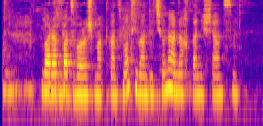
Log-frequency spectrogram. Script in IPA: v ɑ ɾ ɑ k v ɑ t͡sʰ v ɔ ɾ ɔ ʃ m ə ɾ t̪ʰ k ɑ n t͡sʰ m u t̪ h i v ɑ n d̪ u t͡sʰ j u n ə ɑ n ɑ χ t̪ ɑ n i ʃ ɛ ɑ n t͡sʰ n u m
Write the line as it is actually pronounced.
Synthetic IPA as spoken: v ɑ ɾ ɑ k v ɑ t͡s v ɔ ɾ ɔ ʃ m ɑ ɾ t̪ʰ k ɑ n t͡sʰ m ɔ t̪ h i v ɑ n d̪ u t͡sʰ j u n ə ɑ n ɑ χ t̪ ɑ n i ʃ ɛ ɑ n t͡sʰ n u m

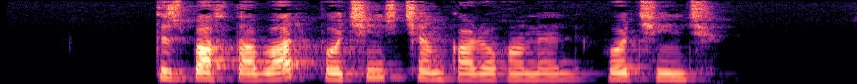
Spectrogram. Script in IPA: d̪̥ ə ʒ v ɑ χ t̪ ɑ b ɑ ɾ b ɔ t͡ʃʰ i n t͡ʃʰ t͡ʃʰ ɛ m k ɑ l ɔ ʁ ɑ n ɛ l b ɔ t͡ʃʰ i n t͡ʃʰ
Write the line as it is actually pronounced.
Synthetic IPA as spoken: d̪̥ ə ʒ b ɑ χ t̪ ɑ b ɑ ɾ v ɔ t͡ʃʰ i n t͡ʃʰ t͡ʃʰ ɛ m k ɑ ɾ ɔ ʁ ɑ n ɛ l v ɔ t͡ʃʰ i n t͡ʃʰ

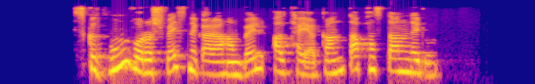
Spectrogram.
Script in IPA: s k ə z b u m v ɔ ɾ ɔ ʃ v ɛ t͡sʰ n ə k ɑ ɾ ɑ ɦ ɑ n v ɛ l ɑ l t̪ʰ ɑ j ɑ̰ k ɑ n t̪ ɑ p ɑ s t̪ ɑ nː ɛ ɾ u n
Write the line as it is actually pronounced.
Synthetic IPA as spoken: s k ə z b u m v ɔ ɾ ɔ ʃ v ɛ t͡sʰ n ə k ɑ ɾ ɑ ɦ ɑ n v ɛ l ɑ l t̪ʰ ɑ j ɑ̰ k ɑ n t̪ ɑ pʰ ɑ s t̪ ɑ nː ɛ ɾ u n

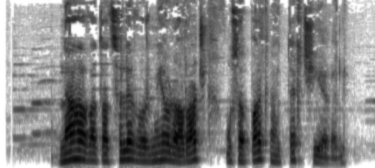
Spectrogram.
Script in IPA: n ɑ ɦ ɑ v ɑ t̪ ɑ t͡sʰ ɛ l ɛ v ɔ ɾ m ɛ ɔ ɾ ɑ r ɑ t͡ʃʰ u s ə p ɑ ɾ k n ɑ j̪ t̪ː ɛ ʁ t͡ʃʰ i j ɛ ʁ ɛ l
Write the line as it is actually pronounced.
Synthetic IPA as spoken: n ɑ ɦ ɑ v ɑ t̪ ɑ t͡sʰ ɛ l ɛ v ɔ ɾ m i ɔ ɾ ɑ r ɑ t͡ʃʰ u s ɑ p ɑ ɾ k n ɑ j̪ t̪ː ɛ ʁ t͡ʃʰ i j ɛ ʁ ɛ l

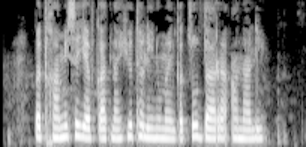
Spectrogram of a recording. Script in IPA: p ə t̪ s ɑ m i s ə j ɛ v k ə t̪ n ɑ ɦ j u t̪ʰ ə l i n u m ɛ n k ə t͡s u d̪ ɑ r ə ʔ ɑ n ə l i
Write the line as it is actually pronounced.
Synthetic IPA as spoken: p ə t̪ χ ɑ m i s ə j ɛ v k ɑ t̪ n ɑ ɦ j u t̪ʰ ə l i n u m ɛ n k ə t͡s u d̪ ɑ r ə ʔ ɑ n ɑ l i

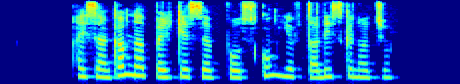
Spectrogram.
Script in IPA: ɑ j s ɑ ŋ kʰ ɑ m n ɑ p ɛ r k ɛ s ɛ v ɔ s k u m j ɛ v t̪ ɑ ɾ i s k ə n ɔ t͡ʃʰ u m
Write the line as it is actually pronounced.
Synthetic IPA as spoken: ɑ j s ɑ ŋ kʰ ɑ m n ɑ p ɛ ɾ k ɛ s ɛ v ɔ s k u m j ɛ v t̪ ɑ l i s k ə n ɔ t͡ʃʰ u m

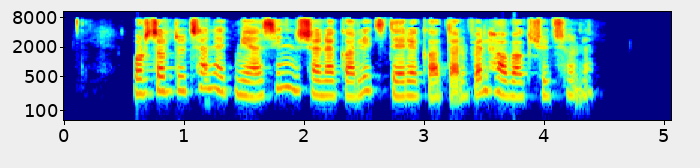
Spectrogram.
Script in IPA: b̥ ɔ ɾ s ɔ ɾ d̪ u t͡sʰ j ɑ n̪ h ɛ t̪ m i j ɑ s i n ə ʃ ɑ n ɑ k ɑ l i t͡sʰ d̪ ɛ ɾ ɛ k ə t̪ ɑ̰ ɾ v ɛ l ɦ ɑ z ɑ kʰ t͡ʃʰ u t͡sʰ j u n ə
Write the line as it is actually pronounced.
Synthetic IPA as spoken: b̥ ɔ ɾ t͡s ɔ ɾ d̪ u t͡sʰ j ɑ n̪ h ɛ t̪ m i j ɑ s i nː ə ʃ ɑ n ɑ k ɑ l i t͡sʰ d̪ ɛ ɾ ɛ k ɑ t̪ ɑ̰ ɾ v ɛ l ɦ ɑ v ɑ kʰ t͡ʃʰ u t͡sʰ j u n ə

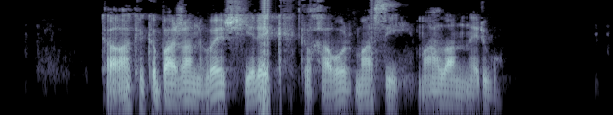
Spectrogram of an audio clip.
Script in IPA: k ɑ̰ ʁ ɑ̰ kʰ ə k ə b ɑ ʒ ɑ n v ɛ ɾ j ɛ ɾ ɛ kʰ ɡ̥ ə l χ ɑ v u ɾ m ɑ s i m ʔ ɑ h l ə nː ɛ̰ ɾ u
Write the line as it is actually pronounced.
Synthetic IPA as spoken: kʰ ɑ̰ ʁ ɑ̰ kʰ ə k ə b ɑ ʒ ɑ n v ɛ ɾ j ɛ ɾ ɛ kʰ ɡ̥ ə l χ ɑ v ɔ ɾ m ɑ s i m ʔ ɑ h l ɑ nː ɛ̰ ɾ u

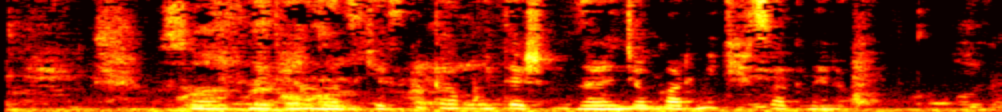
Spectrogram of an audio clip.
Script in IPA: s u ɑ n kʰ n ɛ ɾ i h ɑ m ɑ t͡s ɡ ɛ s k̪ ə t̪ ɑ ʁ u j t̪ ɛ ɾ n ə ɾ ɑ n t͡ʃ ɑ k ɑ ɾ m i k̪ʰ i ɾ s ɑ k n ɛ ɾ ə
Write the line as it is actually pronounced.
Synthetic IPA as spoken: s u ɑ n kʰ n ɛ ɾ i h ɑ m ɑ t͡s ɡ ɛ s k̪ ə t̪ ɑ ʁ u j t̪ ɛ ɾ n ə ɾ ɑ n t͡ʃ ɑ k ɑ ɾ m i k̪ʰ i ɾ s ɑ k n ɛ ɾ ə

